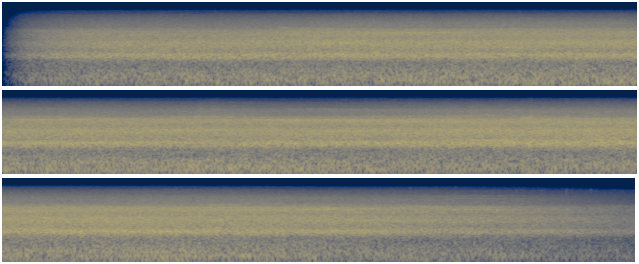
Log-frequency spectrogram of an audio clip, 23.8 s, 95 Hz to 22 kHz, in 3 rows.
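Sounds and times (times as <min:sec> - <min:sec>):
very large sports stadium crowd tension: 0:00.1 - 0:23.7.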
